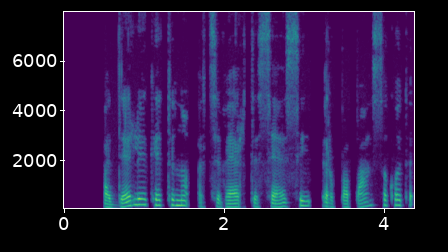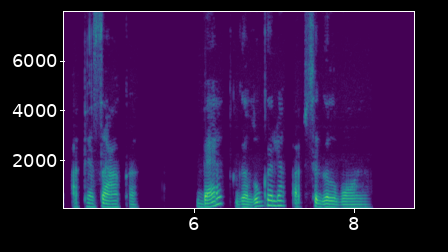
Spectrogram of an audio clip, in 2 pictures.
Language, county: Lithuanian, Šiauliai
